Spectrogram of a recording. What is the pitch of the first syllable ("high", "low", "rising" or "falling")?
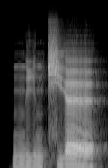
rising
